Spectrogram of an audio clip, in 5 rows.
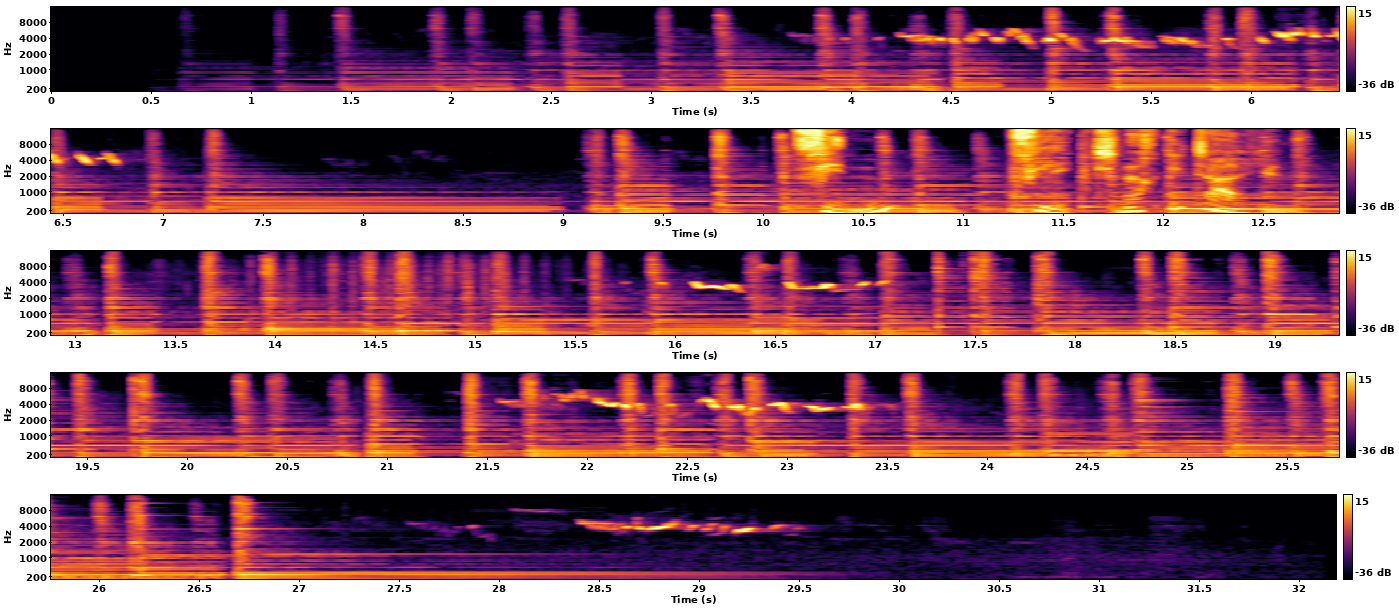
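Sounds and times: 
loud instrumental music bed: 0.6s - 29.9s
robin chirping and trilling: 3.2s - 10.8s, 15.5s - 18.5s, 21.1s - 24.2s, 26.8s - 31.7s
speech: 11.7s - 12.8s.

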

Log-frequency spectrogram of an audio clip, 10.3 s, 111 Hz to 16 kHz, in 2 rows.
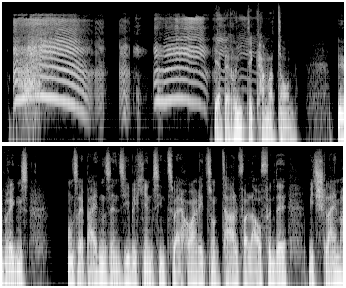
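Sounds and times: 
newborn baby's first cry: 0.1s - 4.2s
speech: 3.2s - 10.2s.

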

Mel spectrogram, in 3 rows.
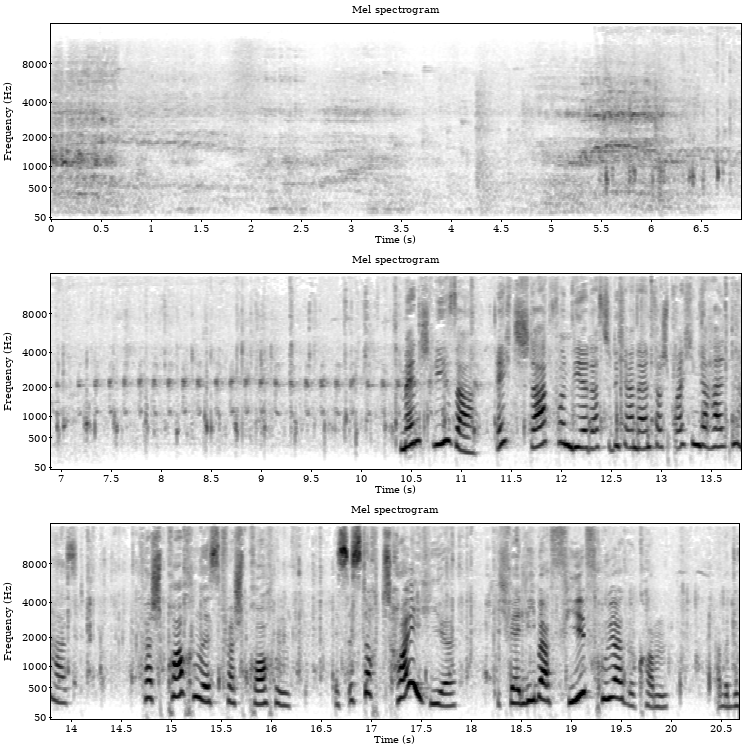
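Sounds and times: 
horse whinnying and nickering: 0.0s - 20.6s
speech: 10.4s - 14.1s, 14.7s - 20.6s.

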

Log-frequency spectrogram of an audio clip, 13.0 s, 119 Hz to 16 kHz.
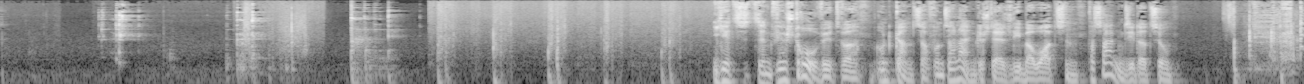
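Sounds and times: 
plates, glasses and cutlery clinking as dishes are cleared: 1.0s - 4.1s
soft footsteps: 2.7s - 3.3s, 4.3s - 8.0s
speech: 7.2s - 12.4s.

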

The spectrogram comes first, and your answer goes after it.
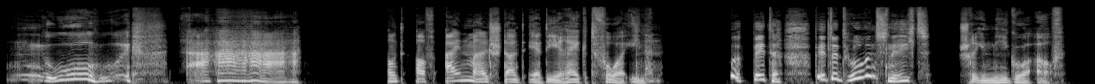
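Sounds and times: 
human voice performing a troll's moan in a cave: 0.0s - 3.0s
speech: 0.1s - 3.1s, 3.9s - 6.7s, 7.3s - 10.7s.

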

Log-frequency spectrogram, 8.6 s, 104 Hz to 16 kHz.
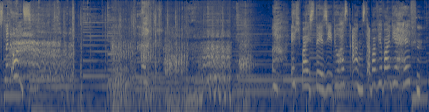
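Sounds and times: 
speech: 0.0s - 1.3s, 6.0s - 8.5s
horse neighing and whinnying: 0.1s - 1.6s, 2.2s - 5.1s
hoof clatter: 0.6s - 4.6s.

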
